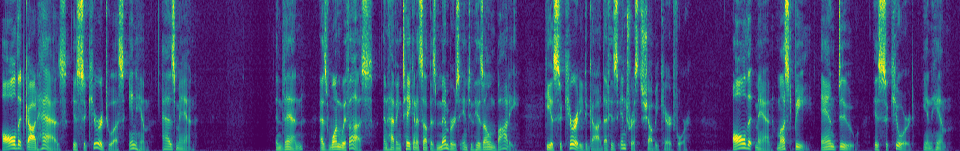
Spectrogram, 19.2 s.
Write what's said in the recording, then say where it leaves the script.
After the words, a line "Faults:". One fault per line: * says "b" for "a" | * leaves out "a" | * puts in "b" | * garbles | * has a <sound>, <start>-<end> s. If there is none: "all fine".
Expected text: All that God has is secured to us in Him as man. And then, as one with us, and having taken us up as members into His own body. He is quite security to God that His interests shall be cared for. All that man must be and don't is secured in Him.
All that God has is secured to us in Him as man. And then, as one with us, and having taken us up as members into His own body. He is security to God that His interests shall be cared for. All that man must be and do is secured in Him.
Faults:
* leaves out "quite"
* says "do" for "don't"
